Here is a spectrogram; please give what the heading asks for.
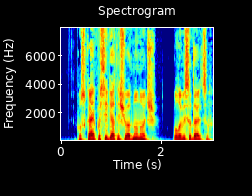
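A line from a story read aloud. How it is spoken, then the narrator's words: Dry reply. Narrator (Russian): сухо ответил Ельм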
